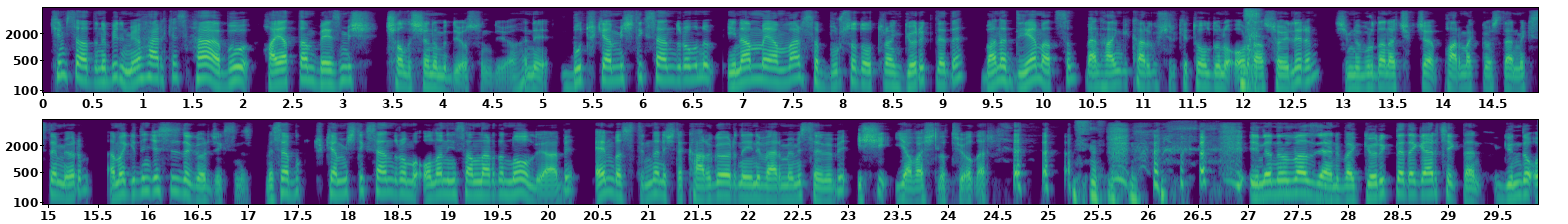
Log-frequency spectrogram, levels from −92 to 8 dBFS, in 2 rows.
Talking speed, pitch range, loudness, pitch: 135 wpm, 130-175 Hz, -21 LUFS, 155 Hz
